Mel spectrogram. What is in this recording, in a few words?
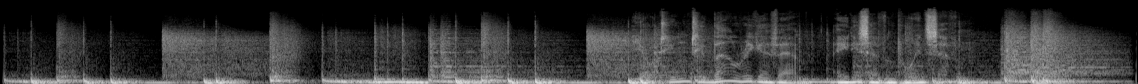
male, smear; you're tuned to bfm 87.7; bailrigg fm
